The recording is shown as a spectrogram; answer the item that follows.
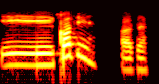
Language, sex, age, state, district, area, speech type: Nepali, male, 18-30, West Bengal, Kalimpong, rural, conversation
